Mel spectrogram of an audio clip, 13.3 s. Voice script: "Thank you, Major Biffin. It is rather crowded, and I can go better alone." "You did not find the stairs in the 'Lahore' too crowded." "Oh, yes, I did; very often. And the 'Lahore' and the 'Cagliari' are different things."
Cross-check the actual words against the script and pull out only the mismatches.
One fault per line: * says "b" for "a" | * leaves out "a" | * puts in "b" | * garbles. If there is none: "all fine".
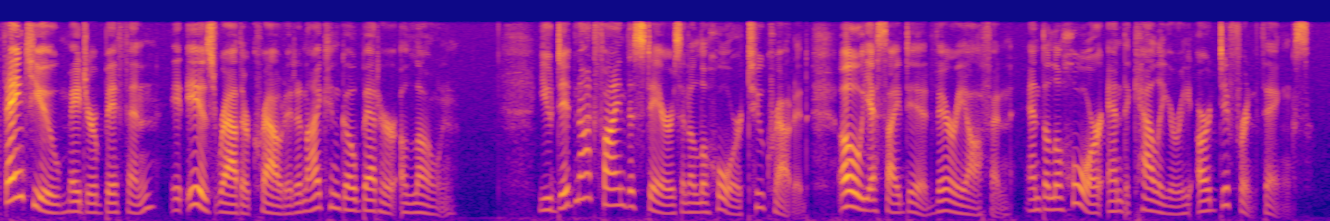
* says "a" for "the"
